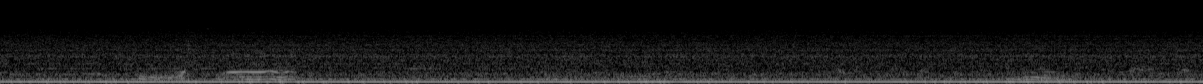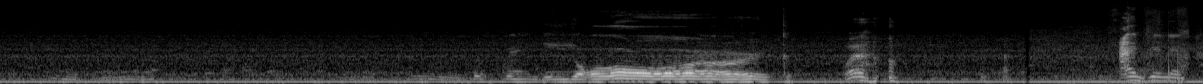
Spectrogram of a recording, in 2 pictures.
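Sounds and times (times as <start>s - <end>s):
steady low hum: 0.0s - 24.0s
faint voice: 8.4s - 21.0s, 23.2s - 24.0s.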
